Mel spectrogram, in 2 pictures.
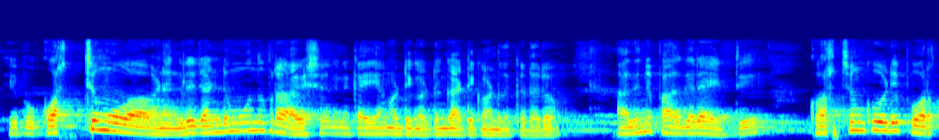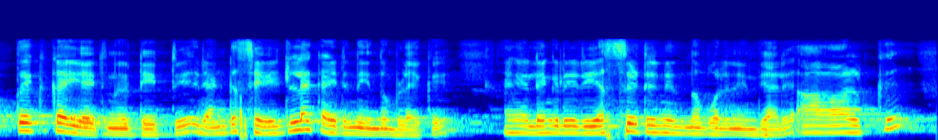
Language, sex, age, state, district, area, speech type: Malayalam, male, 18-30, Kerala, Kasaragod, urban, spontaneous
